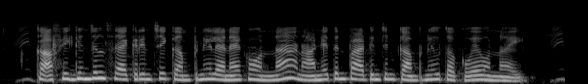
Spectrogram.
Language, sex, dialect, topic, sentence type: Telugu, female, Utterandhra, agriculture, statement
